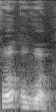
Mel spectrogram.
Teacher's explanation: दंतोष्ठ, फ यानी दांत और ओष्ठ, तो फ बोलोगे तो देखिए दांतों से टकराते हुई हवा होठों से निकलेगी, होठ ऊपर की तरफ खींचेंगे।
